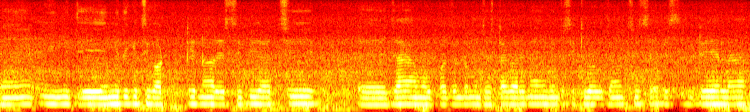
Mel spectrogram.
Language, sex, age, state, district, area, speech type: Odia, male, 18-30, Odisha, Jagatsinghpur, rural, spontaneous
